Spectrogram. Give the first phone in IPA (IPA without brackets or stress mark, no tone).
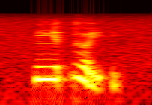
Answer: ɲ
